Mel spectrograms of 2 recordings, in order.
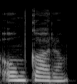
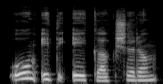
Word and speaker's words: om: Mantra it is said Omar Brahma this single syllable word om is itself the Divine principle it comprise three sound a u and M um constant and sustained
